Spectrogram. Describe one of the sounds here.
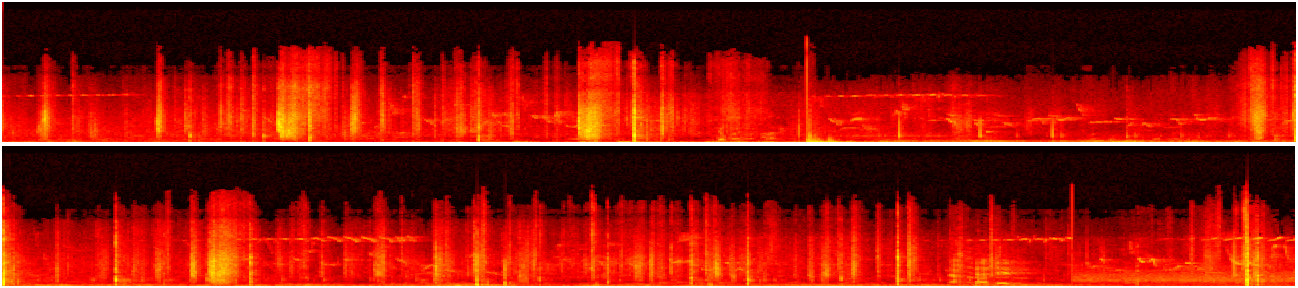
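A tennis ball is struck sharply with racquets, back and forth.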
